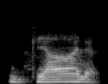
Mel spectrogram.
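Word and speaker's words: ज्ञान: J is pronounced as Gay. So it's a J-N. If we pronounce, it becomes Jnana rather than Jnana.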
